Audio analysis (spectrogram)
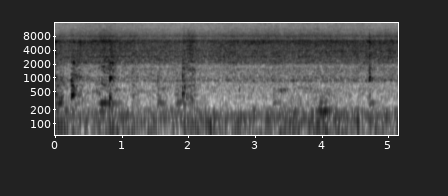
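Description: Spice paste sautés in a pan for a papaya and potato curry, giving a continuous close sizzle and hiss with soft scraping from a spoon stirring at intervals.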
